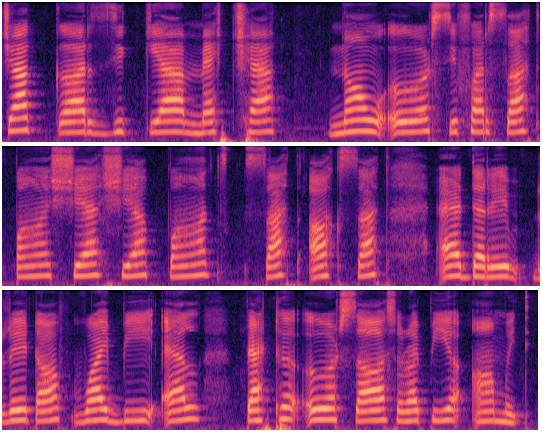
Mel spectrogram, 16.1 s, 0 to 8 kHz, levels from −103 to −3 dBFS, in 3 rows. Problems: none marked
